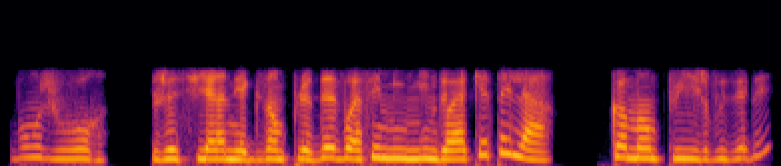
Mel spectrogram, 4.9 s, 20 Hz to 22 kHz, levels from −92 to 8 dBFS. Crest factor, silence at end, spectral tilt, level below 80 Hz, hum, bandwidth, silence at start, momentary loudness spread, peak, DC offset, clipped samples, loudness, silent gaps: 14 dB; 0.1 s; -12 dB/octave; -42 dBFS; none; 3.9 kHz; 0.1 s; 9 LU; 0 dBFS; under 0.1%; under 0.1%; -14 LUFS; 0.78-0.95 s, 3.58-3.73 s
